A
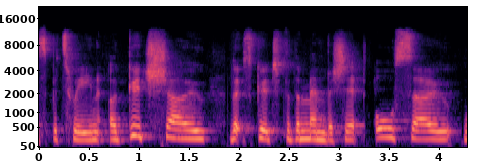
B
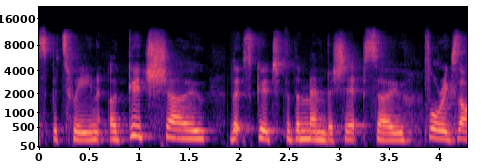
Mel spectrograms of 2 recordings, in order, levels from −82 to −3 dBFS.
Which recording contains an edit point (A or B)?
A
